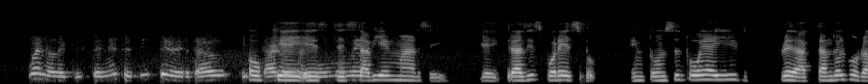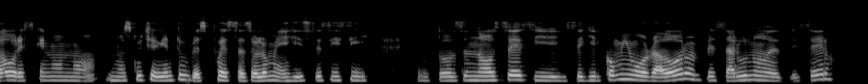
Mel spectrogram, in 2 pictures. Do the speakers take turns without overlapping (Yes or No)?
No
